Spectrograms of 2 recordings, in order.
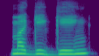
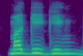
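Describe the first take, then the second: The two takes are said the same way.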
